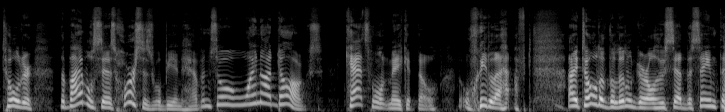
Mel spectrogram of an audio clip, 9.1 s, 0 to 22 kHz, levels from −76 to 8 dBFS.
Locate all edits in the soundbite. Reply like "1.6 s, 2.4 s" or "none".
none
